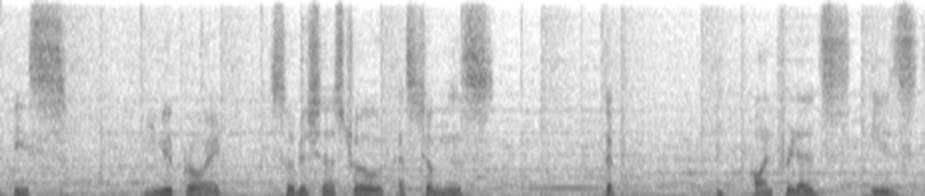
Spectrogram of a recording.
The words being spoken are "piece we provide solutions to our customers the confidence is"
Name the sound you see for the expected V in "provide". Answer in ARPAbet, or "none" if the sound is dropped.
none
